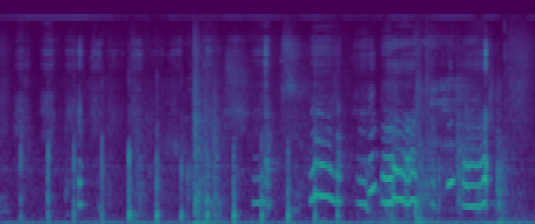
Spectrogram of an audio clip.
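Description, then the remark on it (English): A baby boy hiccups over and over in short, evenly spaced bursts before breaking into soft fussy whimpers and babbling noises. “And he got the hiccups.”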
